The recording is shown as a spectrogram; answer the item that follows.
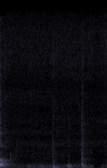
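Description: A few soft knocks of a measuring cup scooping pancake batter from a mixing bowl, over a faint steady hiss.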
